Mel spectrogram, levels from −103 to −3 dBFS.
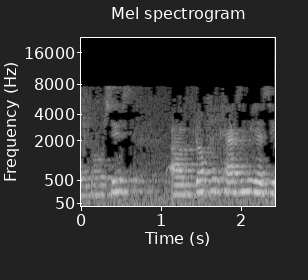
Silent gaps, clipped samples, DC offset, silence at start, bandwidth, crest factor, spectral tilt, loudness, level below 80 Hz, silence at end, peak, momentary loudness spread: none; under 0.1%; under 0.1%; 0 s; 8 kHz; 14 dB; -5.5 dB/octave; -32 LUFS; -54 dBFS; 0 s; -18 dBFS; 10 LU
